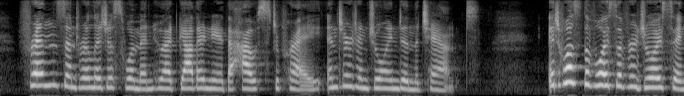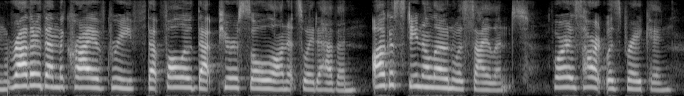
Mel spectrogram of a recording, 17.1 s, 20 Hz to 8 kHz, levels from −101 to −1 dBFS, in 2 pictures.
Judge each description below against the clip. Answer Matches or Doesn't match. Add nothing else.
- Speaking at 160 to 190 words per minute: Matches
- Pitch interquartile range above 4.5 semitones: Doesn't match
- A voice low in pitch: Doesn't match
